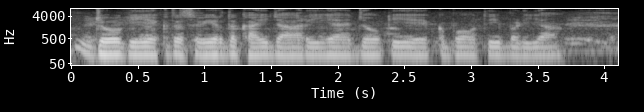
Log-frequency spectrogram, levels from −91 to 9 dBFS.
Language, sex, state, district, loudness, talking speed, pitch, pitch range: Hindi, male, Punjab, Fazilka, -18 LUFS, 175 wpm, 120 Hz, 115-120 Hz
